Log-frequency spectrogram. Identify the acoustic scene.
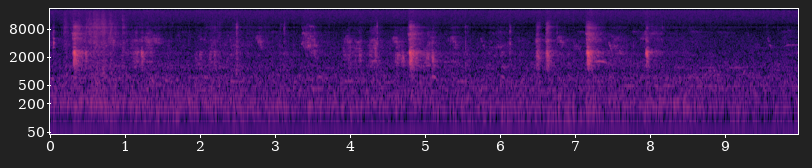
park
